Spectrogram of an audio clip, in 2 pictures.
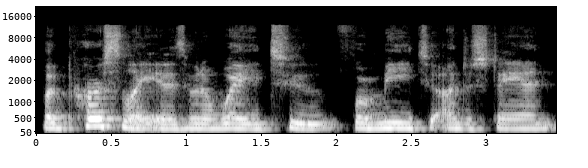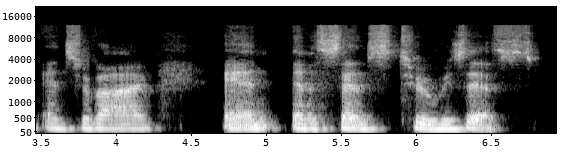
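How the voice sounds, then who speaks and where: A gravelly-voiced woman of fifty or older speaks on an academic panel over a video call. She talks in a reflective, unhurried way, pausing with small fillers as she works through her thoughts. Her voice has a lot of rough fry in it. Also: low voice, fairly even intonation. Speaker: professor on a webinar panel.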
